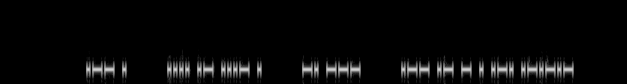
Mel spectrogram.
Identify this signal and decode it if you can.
Morse code, heard as a keyed tone, about 40 wpm, 700 Hz. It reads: WE HAVE NO WATER.
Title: 2x Word-Spacing - Sentences from Top 100 Words - 40wpm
